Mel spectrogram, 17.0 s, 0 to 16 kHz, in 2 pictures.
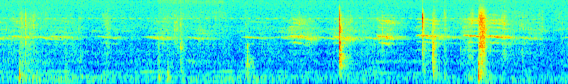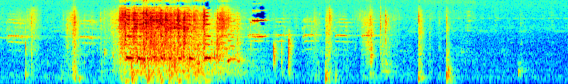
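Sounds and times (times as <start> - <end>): high chirping: 9.9 - 13.8.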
